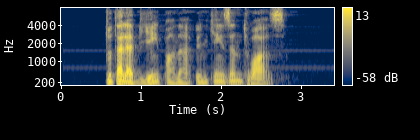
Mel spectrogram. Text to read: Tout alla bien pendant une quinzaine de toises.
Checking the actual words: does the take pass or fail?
fail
